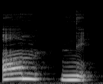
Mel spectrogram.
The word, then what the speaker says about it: emmener: contient une voyelle nasale ce mot se prononce emené ce mot contient bien une voyelle nasale généralement tous les mots qui débutent par e M m contiennent la voyelle nasale en en comme emmener emménnager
